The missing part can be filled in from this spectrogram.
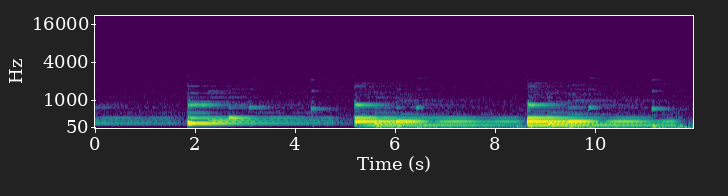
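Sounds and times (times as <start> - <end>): digital piano chords: 0.0 - 11.9.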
